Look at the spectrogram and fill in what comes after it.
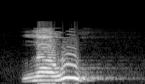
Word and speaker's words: Nahum: Nahum.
